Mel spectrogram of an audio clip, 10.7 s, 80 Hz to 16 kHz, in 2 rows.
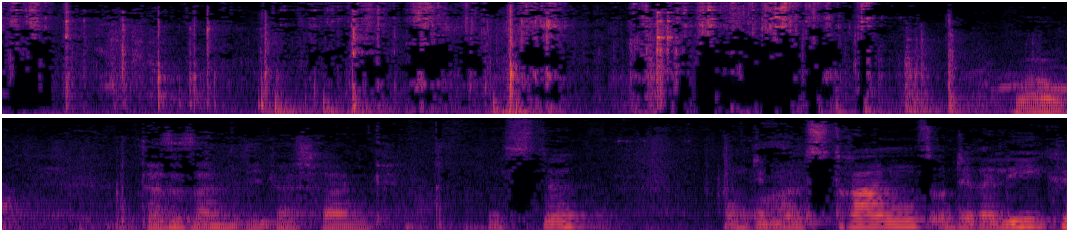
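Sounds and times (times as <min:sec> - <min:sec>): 
large key on a ring jangling as pulled out: 0:00.0 - 0:00.5, 0:01.4 - 0:04.4
speech: 0:05.1 - 0:10.6.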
